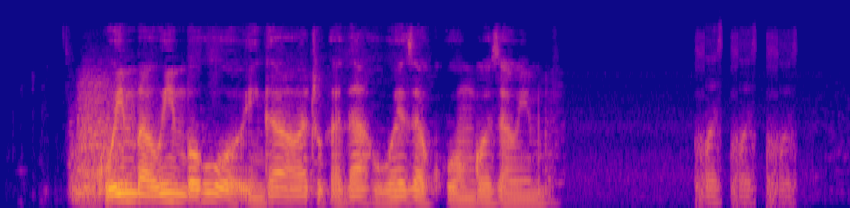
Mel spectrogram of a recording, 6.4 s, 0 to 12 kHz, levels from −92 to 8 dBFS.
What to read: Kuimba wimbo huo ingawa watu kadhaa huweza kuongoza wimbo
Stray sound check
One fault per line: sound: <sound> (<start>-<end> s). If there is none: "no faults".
sound: laugh (5.2-6.0 s)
